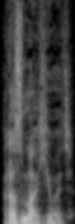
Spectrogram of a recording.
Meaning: 1. to sway, to swing 2. to dangle 3. to brandish, to flourish 4. to cause to swing?
- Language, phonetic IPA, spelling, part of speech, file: Russian, [rɐzˈmaxʲɪvətʲ], размахивать, verb, Ru-размахивать.ogg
